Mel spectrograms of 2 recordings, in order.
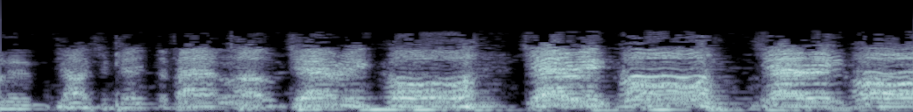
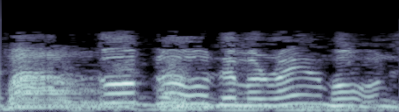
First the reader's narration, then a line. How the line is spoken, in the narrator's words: Joshua cried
